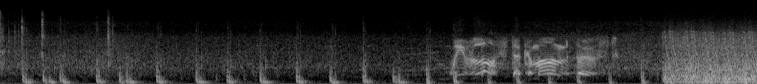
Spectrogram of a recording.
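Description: Heavy footsteps thud quickly and steadily on hard ground.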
